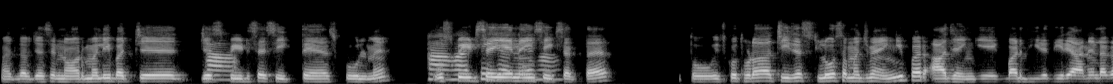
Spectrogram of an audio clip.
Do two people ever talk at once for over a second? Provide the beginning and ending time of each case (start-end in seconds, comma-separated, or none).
4.4-5.7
